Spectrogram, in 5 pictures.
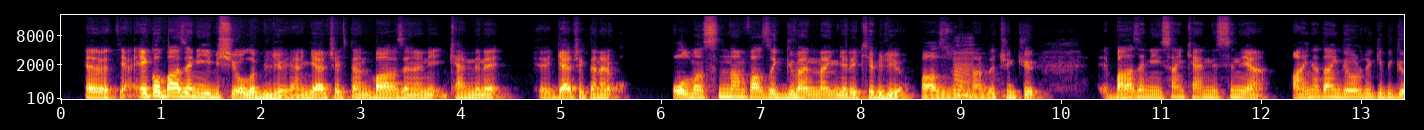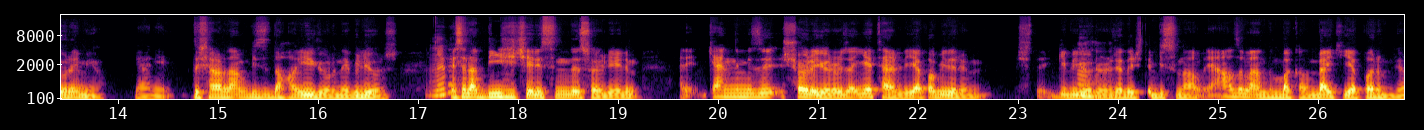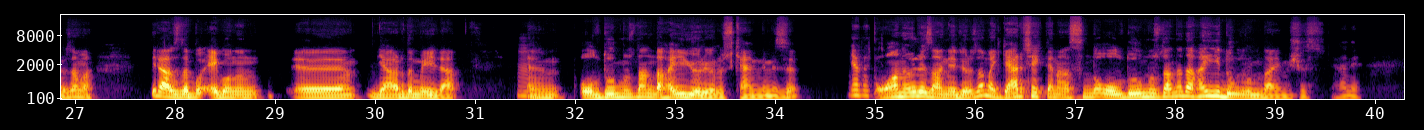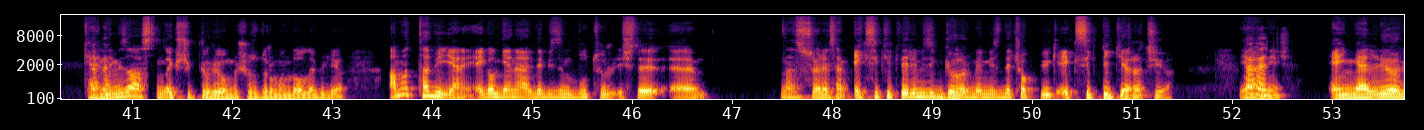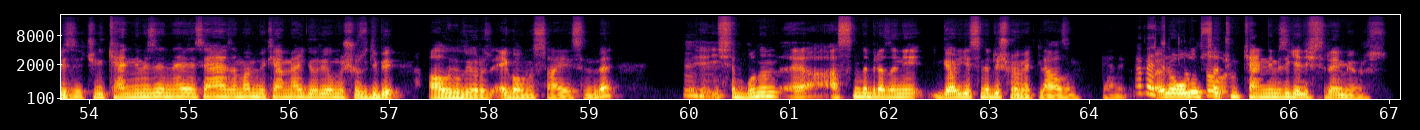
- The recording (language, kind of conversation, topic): Turkish, podcast, Hayatında başarısızlıktan öğrendiğin en büyük ders ne?
- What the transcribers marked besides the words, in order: none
